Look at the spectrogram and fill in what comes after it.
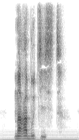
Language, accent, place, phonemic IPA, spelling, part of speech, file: French, France, Lyon, /ma.ʁa.bu.tist/, maraboutiste, adjective, LL-Q150 (fra)-maraboutiste.wav
- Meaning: maraboutist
